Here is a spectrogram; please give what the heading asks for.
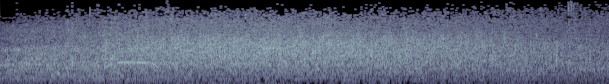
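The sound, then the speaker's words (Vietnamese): Loud audience applause fills a stage show. Dense, continuous clapping holds at a steady high level for the full six seconds, with no pauses. “Em thấy các ông có vẻ vỗ tay hơi to đó.”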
